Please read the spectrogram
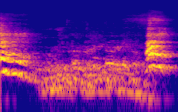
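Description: A woman's voice amplified through a microphone: a drawn-out phrase slides down in pitch and fades at the start, then about a second and a half of low background noise, and her voice starts again near the end.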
